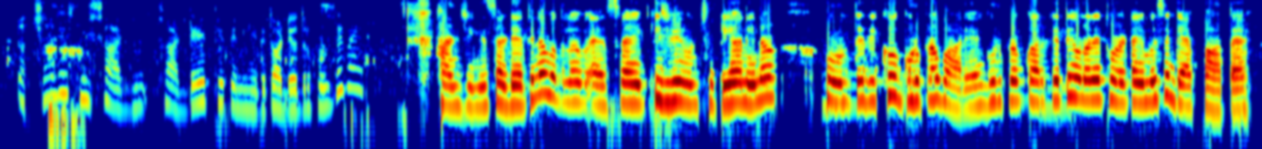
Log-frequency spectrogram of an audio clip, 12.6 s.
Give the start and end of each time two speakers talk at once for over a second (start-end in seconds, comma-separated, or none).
none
